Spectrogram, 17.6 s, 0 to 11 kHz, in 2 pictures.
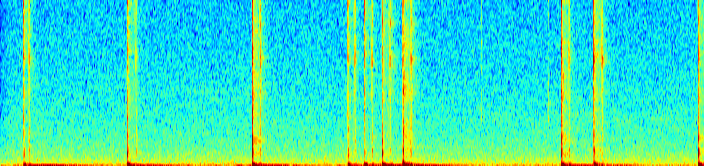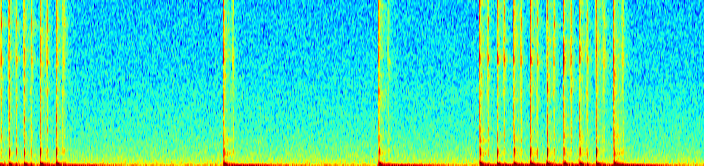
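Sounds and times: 
slow typing: 4.3 - 5.2, 7.0 - 7.6, 8.7 - 9.7, 13.6 - 13.8, 14.8 - 16.7.

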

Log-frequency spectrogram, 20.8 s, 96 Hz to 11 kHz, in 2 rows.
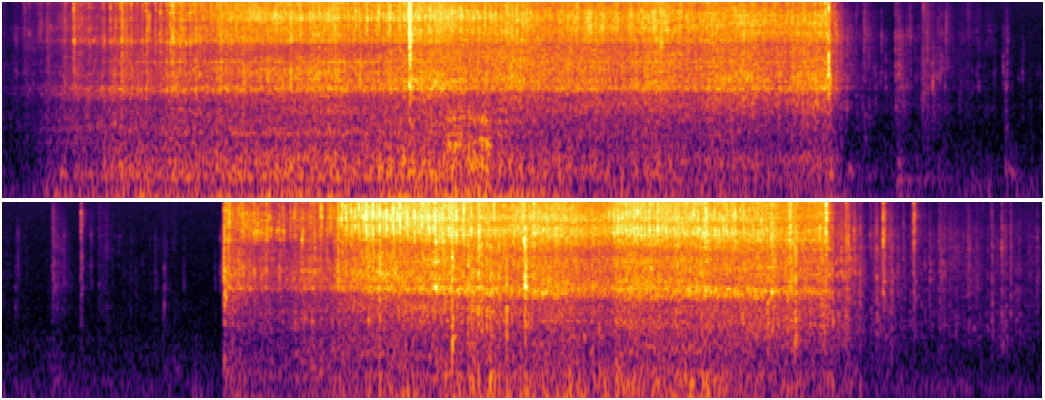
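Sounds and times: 
slotted blinds opening and closing: 0.4 - 8.4, 12.7 - 18.8.

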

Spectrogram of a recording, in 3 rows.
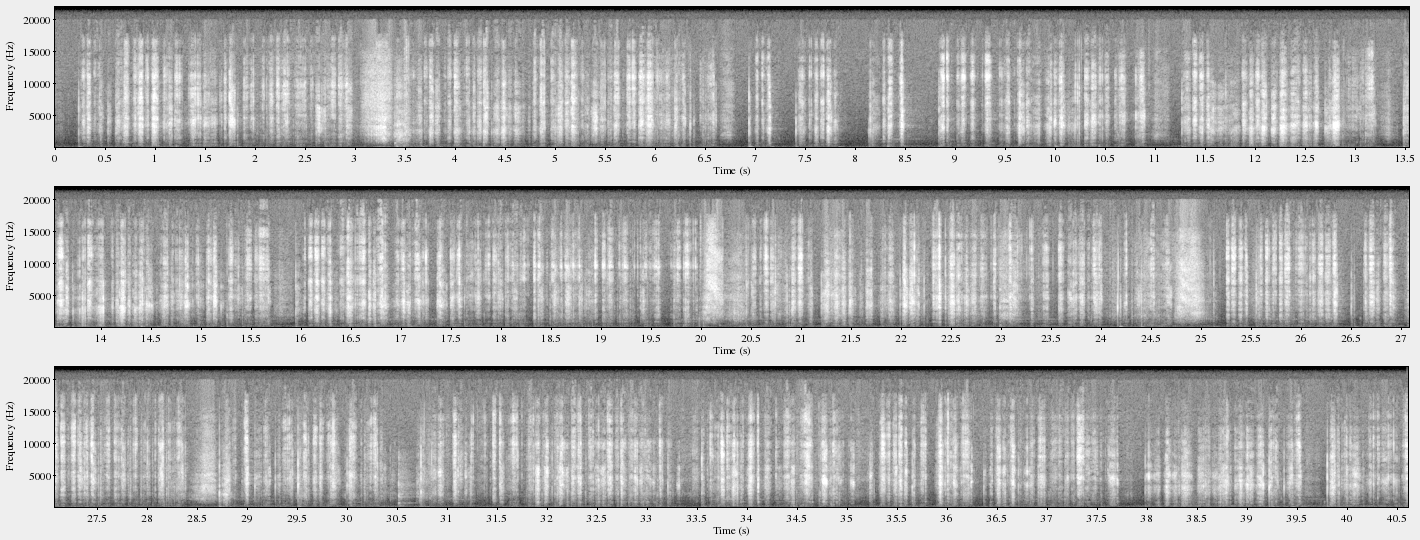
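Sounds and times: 
pen writing: 0.3 - 37.2, 38.0 - 40.5.

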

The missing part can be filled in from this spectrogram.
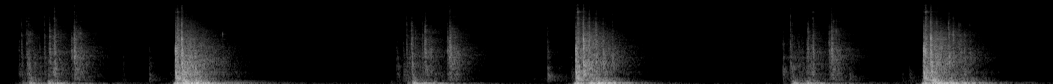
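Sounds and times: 
wood door opening and closing: 0.2 - 1.1, 1.7 - 2.6, 4.0 - 4.8, 7.9 - 10.0.

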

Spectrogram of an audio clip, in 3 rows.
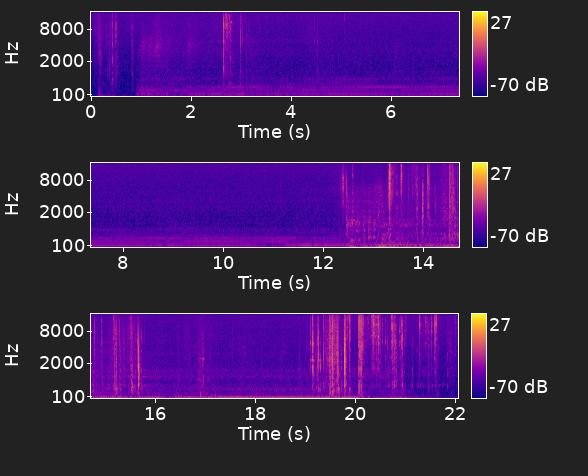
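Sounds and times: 
car engine starting: 12.4 - 21.4.

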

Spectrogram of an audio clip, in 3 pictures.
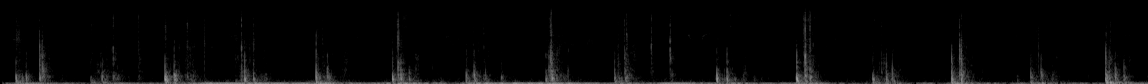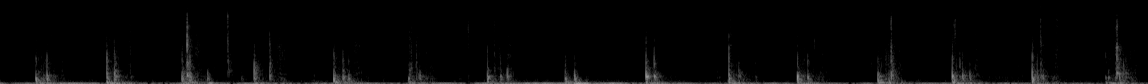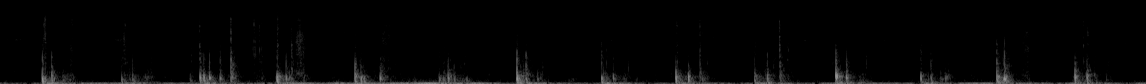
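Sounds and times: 
soft soles on a wood porch: 0.2 - 34.1.

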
